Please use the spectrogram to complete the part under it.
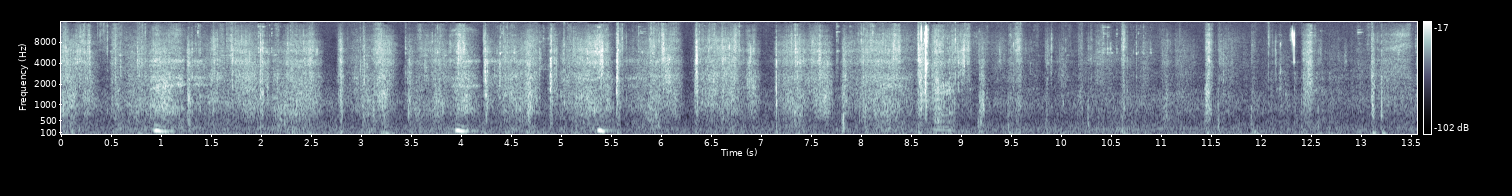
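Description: A person crawls through grass with soft rustling.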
